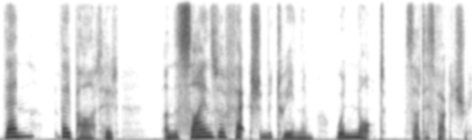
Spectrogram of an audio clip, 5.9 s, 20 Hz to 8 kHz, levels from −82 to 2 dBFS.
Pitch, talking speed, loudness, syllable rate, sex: 195 Hz, 130 wpm, -23 LUFS, 4.8 syllables/s, female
